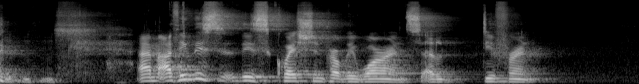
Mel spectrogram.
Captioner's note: laughs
